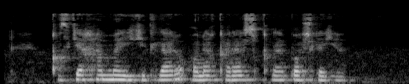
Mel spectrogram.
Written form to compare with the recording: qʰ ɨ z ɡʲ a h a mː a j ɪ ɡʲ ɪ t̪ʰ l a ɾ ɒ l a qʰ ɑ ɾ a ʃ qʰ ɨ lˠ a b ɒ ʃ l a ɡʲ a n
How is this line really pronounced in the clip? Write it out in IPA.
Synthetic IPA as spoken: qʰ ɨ z ɡʲ a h a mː a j ɪ ɡʲ ɪ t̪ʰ l a ɾ ɒ l a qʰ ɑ ɾ a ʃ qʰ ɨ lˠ a b ɒ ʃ l a ɡʲ a n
